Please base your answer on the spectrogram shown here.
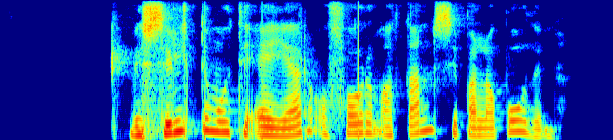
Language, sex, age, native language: Icelandic, female, 50-59, Icelandic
